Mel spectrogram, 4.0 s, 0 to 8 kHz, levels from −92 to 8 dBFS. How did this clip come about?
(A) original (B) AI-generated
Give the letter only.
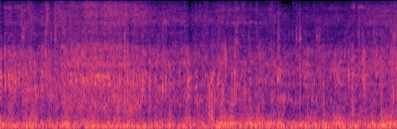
B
